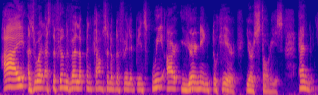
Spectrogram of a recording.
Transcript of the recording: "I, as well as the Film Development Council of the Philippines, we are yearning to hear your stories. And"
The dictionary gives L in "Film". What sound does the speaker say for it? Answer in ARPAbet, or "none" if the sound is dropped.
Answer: L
